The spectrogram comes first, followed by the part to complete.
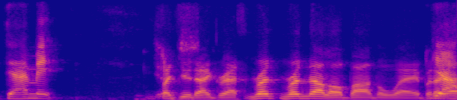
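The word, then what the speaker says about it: Ranallo: As I was listening to what you guys are talking about, Mauro Moreno from our NXT, damn it. But you digress. Ranello, by the way.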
